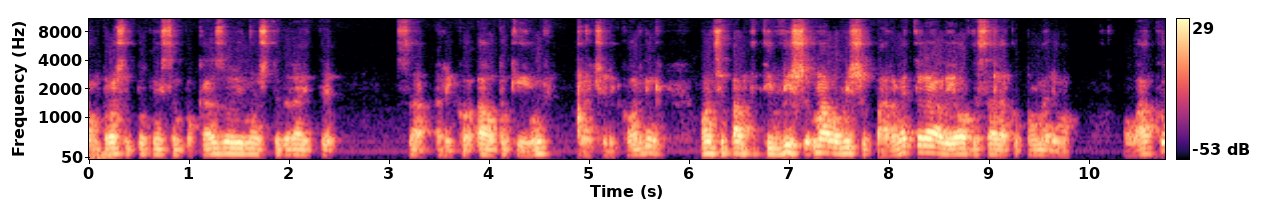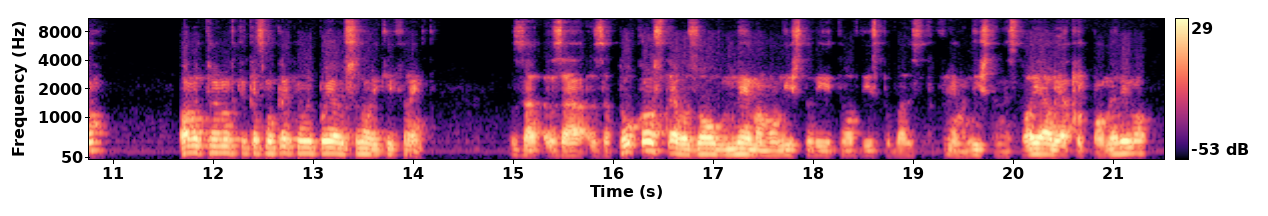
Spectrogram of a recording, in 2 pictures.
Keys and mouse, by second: 0.0-1.8 drag, 9.1 g, 20.6 g.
